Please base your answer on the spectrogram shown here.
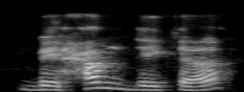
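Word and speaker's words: بحمدك: and right so okay so this h here in bihamdika is also to be pronounced with your throat if possible and and what do i mean what do i mean by pronouncing it with your throat is that when you say ha as you could hear me say ha ha ha uh i'm using my throat muscles to restrict air flow a little bit which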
